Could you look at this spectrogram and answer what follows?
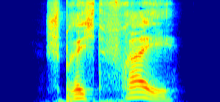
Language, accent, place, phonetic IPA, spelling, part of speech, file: German, Germany, Berlin, [ˌʃpʁɪçt ˈfʁaɪ̯], spricht frei, verb, De-spricht frei.ogg
- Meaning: third-person singular present of freisprechen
